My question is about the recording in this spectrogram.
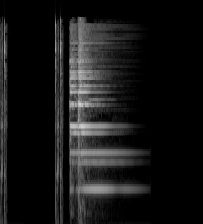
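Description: Subscribe-button sound effects: a mouse click, then a quick double click about a second in. These are followed by a notification-bell ding that rings with several tones and fades out over about a second and a half.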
